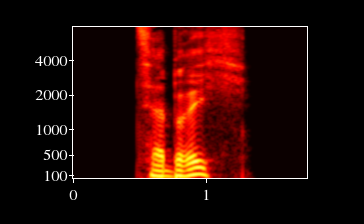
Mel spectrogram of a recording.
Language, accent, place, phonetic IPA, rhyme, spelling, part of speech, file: German, Germany, Berlin, [t͡sɛɐ̯ˈbʁɪç], -ɪç, zerbrich, verb, De-zerbrich.ogg
- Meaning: singular imperative of zerbrechen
